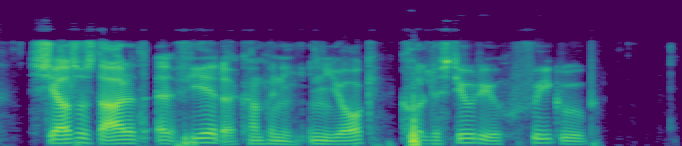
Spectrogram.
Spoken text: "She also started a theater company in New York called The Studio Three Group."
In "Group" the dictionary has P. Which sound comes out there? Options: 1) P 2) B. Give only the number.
2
